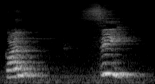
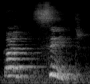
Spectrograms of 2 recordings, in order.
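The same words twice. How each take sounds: First: Drawn-out word. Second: Said in the usual way. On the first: Shown as a demonstration. Teacher presents the next word, stretching conceit slowly. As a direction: break conceit open with a long, held सीट. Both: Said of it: "देखिए next word".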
